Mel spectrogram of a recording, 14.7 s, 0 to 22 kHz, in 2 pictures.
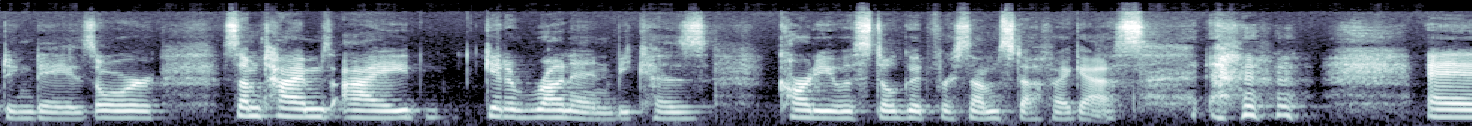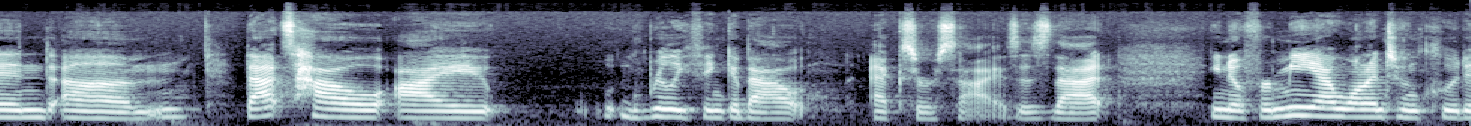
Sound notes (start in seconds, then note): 5.9 giggles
